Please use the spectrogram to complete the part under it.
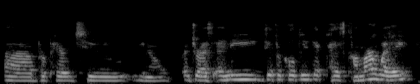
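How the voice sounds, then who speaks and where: A woman's voice: medium pitch, steady tone, moderate pace. A woman who works as an art therapist and clinical director, talking in a friendly, chatty way on a video call while getting over a sinus illness. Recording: dull lo-fi call audio.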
